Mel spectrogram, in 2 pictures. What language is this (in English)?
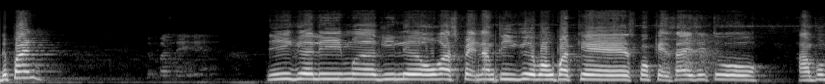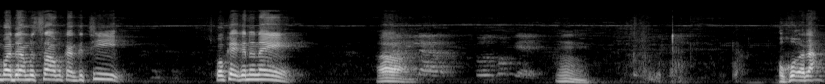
Malay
